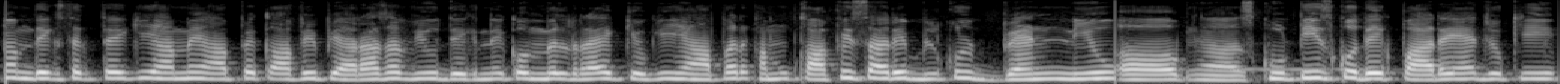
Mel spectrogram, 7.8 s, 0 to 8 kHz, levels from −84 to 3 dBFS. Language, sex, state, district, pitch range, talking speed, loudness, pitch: Hindi, male, Jharkhand, Jamtara, 190-215 Hz, 245 wpm, -15 LUFS, 200 Hz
